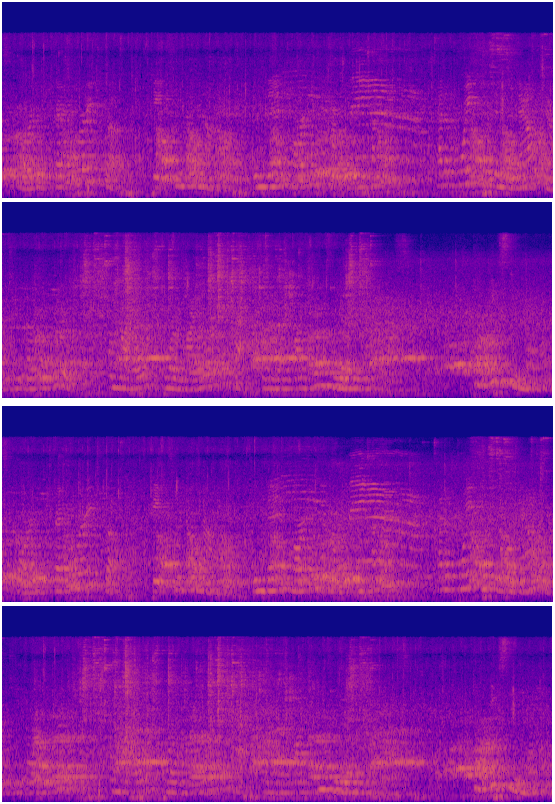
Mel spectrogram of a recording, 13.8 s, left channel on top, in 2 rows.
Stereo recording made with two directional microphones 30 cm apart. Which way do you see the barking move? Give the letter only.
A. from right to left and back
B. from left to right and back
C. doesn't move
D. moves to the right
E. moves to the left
B.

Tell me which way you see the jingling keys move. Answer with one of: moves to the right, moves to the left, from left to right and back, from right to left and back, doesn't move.
moves to the left.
